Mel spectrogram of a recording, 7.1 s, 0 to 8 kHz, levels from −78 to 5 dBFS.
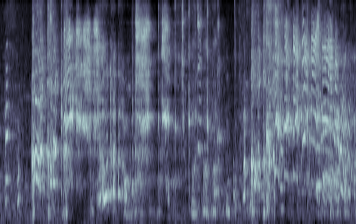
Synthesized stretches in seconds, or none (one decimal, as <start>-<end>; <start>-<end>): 1.4-3.7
